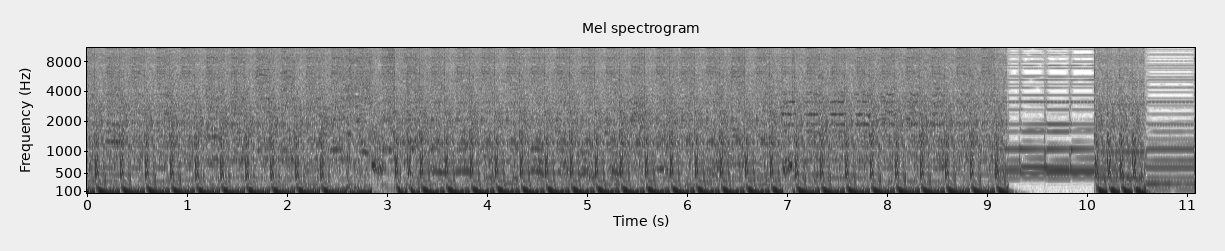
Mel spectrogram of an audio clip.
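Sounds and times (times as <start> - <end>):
kick-drum beat: 0.0 - 9.3, 10.1 - 10.7
stuttering synth notes: 0.0 - 11.0.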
